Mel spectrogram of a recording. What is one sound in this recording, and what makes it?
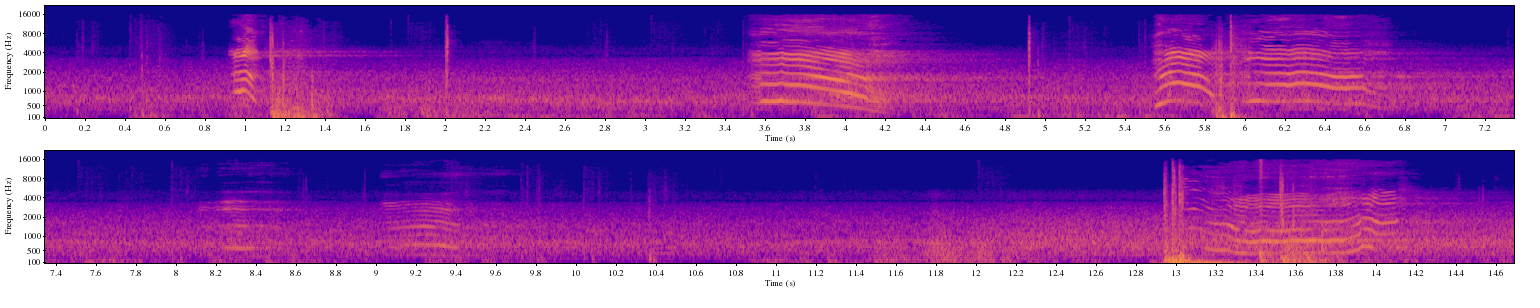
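Heavy blows thud as two fighters strike and slam each other.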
